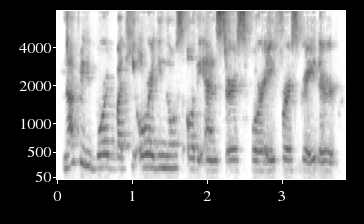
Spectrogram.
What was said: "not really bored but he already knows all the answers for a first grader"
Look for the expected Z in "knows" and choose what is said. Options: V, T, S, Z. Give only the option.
S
